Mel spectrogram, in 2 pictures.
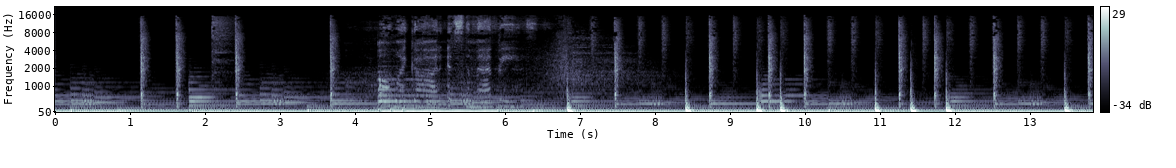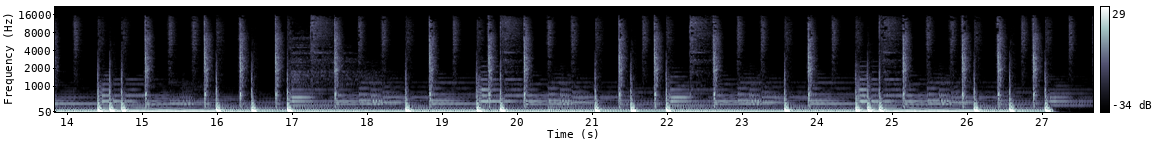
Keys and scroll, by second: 3.2 shift+F2, 3.7 Escape.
